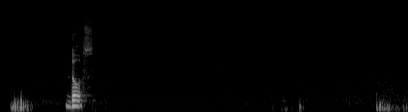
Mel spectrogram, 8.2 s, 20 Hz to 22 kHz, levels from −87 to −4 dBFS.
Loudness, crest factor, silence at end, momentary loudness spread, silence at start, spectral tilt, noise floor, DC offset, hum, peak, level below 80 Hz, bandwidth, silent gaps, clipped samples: -41 LUFS; 28 dB; 0.4 s; 24 LU; 0.2 s; -7 dB/octave; -84 dBFS; under 0.1%; none; -22 dBFS; -78 dBFS; 13.5 kHz; none; under 0.1%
